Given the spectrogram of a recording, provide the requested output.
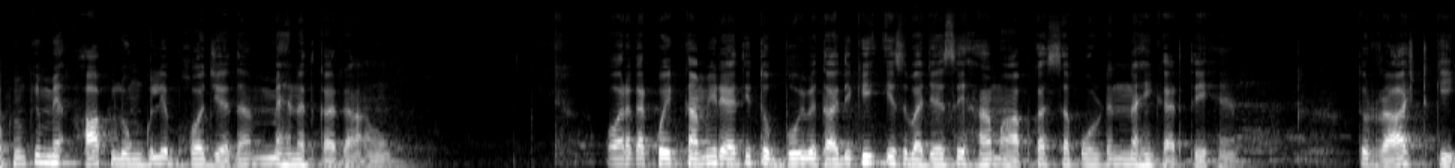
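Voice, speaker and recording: A man's voice: mid-range voice, warm tone. A man teaching an exam-prep quiz lesson in an explanatory, repetitive way, posing short check questions and repeating answers.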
